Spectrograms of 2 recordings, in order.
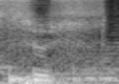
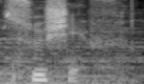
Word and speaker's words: sous: Not sous. – No. The S is silent. Sous chef. – Okay, because it's French.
